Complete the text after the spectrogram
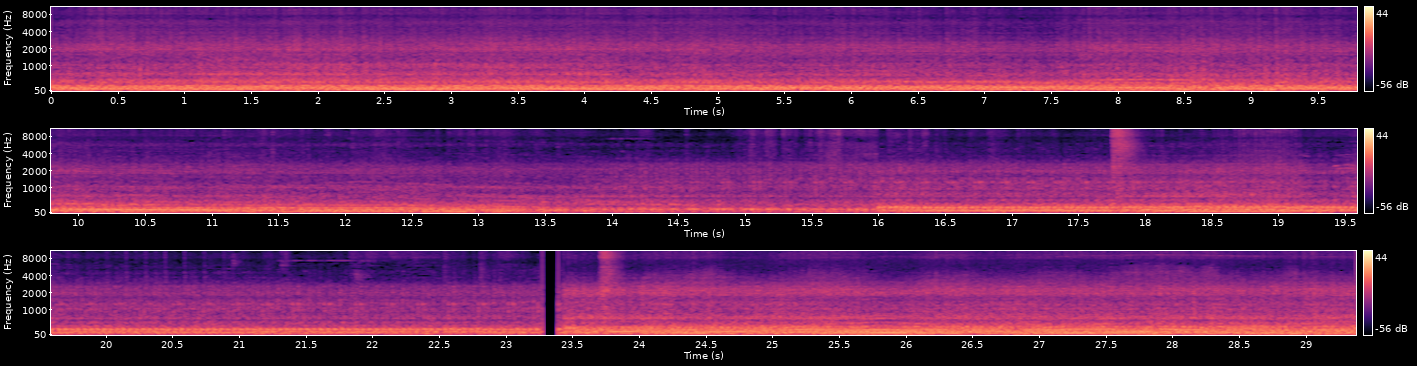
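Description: A tram engine hums and rumbles steadily while riding along a street.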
